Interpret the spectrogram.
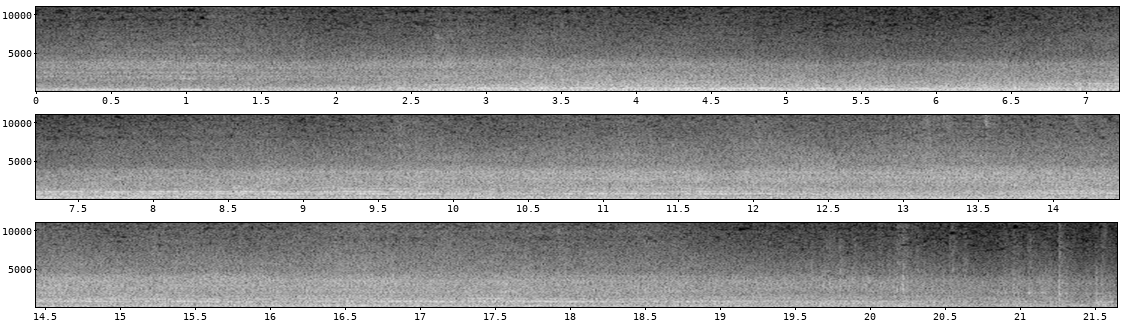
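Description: ICE high-speed train passing close by: a steady, loud rumble of wheels on rail with a few whining tones over it, easing off near the end.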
